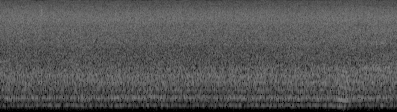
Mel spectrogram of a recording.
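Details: Honey bee swarm being taken from a tree directly into a swarm basket while top bars are eased in. A dense, steady droning hum with a low fundamental and stacked overtones holds an even level for four seconds.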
